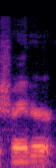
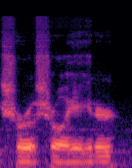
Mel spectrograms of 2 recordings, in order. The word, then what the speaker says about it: Schroeder: And I guess Walker is pronouncing his name wrong this whole time. It's like Jeffrey Schroeder. But he just calls him Jeffrey Schrader or something, but it's like Schroeder. Like he's actually German descent.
